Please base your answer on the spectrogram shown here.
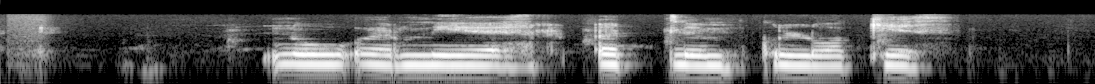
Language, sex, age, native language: Icelandic, male, 7, Icelandic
